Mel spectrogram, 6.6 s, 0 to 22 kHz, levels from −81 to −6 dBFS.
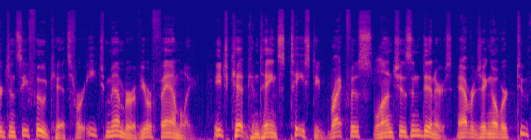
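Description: A speech recording carries a grainy, gritty distortion from start to finish that rides along with the voice, coarsest in the quiet tails. The likely cause is low bit depth without dither, which fits truncation to an 8-bit word length, leaving error roughly 35 dB below the signal.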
